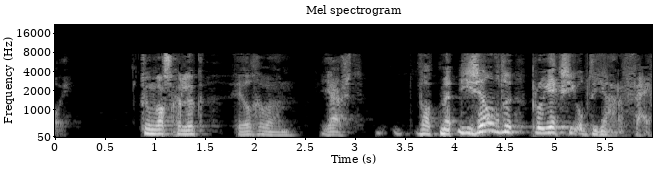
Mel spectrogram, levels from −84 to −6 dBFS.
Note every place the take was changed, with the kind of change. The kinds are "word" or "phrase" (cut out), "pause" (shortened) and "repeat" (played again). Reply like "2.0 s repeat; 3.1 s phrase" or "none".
none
